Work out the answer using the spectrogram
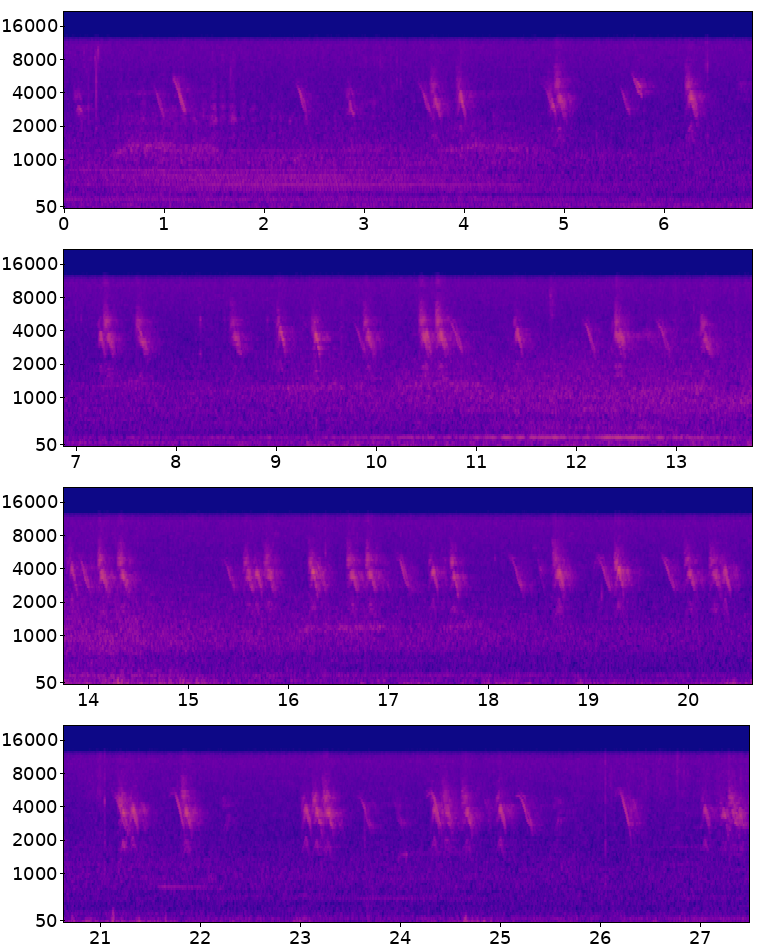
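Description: Small birds chirping, many short high chirps scattered irregularly throughout, over a low steady hum.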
